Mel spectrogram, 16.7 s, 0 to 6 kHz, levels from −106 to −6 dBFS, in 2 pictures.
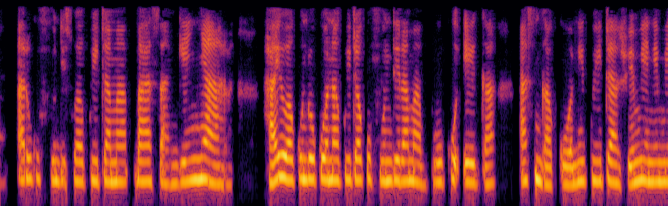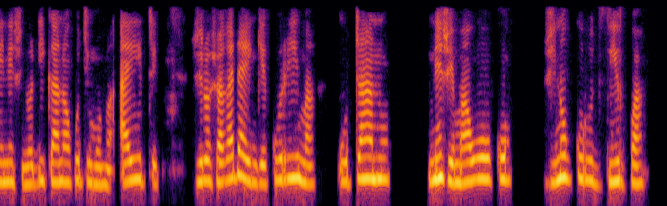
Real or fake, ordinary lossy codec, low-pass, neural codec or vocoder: fake; MP3, 48 kbps; 5.4 kHz; vocoder, 22.05 kHz, 80 mel bands, WaveNeXt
